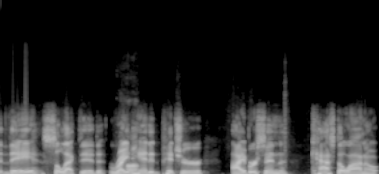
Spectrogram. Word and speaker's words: Castellano: selected right-handed pitcher ibberson Castellano or Castellano depending on uh if we're pronouncing the double L's in American fashion um from the Philadelphia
